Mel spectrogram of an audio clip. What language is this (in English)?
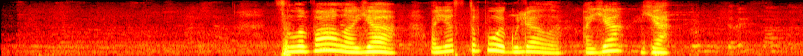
Russian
